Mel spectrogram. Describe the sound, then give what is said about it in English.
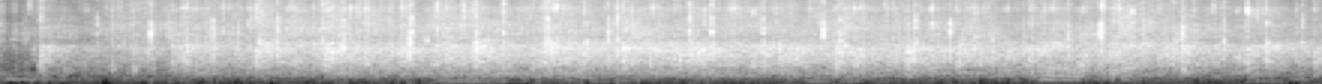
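Steady applause from an audience welcoming a speaker, a dense wash of clapping hands that holds at an even, fairly loud level for several seconds without letting up. “Would you please help me welcome”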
